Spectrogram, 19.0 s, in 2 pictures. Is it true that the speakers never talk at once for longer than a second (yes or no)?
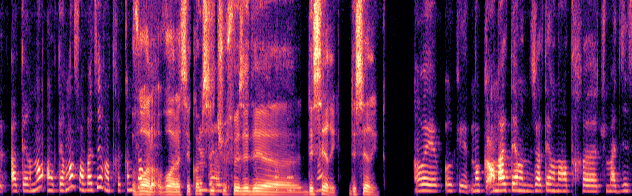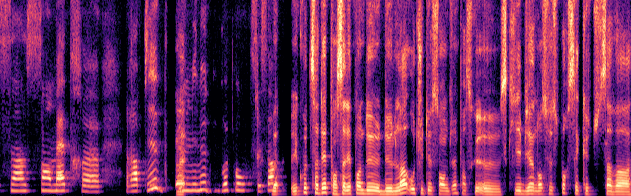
no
